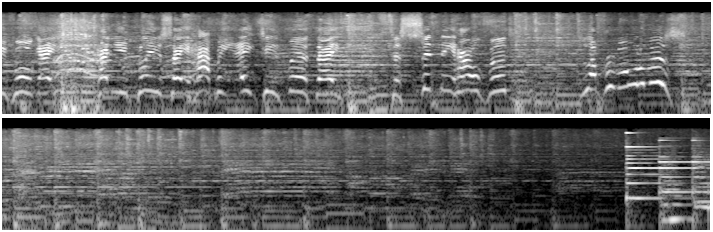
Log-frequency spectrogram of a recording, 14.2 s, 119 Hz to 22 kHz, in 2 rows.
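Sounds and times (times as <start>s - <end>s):
music playing: 0.0s - 14.1s
speech: 0.2s - 7.0s
phone ringing with a bright electronic trill: 13.4s - 14.1s.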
